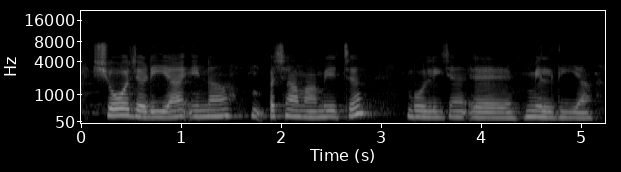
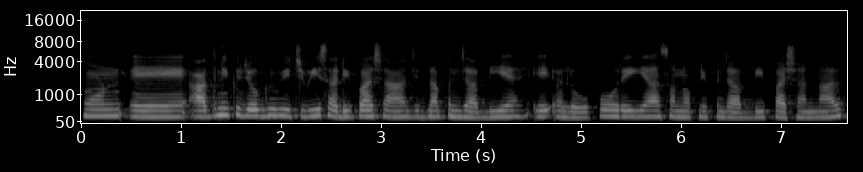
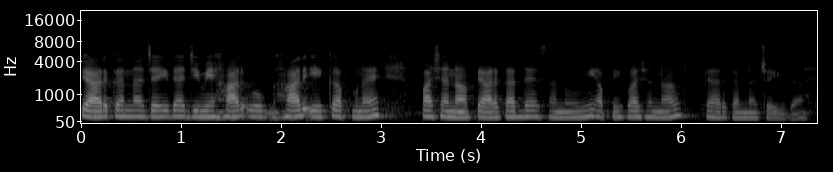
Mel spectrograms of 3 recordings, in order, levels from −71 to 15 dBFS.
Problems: constant background noise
